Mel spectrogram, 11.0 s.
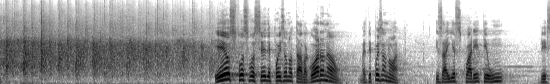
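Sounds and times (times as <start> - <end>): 
audience applauding: 0.0 - 4.4
speech: 4.3 - 8.1, 8.7 - 10.2, 10.8 - 11.0.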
